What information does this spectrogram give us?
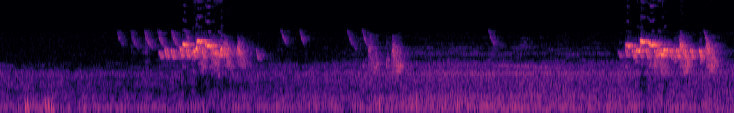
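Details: Morning sunning of a sooty-headed bulbul: two short bubbly, chattering phrases about six seconds apart, separated by scattered thin chirps over low rumbling background noise.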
